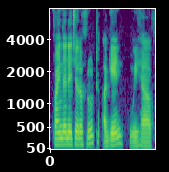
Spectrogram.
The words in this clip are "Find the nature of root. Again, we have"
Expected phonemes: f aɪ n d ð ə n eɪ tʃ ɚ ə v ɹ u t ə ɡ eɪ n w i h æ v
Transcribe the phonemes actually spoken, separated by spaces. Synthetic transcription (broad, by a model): f aɪ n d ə n eɪ tʃ ɚ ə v ɹ u t ə ɡ eɪ n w i h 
